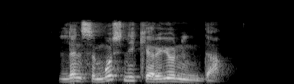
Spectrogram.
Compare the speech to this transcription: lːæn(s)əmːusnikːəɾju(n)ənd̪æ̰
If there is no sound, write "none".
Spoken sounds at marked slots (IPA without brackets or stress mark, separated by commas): s, n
